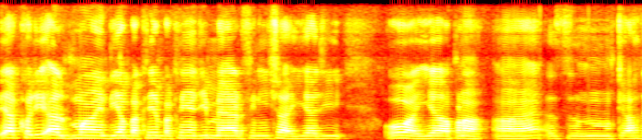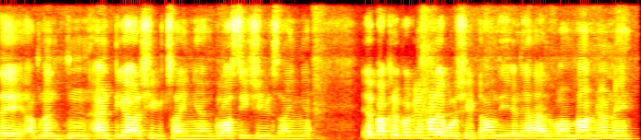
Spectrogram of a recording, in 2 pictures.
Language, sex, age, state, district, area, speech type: Dogri, male, 18-30, Jammu and Kashmir, Samba, rural, spontaneous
